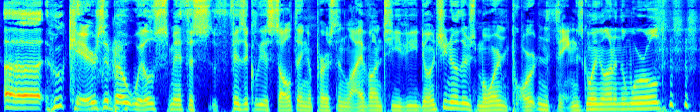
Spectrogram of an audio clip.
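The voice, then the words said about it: Mocking impression of a dim-witted person. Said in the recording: “my impression of someone admitting how that they have no brain capacity to care about more than one thing at a time”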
